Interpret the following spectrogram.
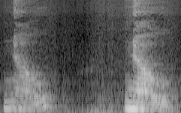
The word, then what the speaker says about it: know: Por ejemplo, en la palabra knee o en la palabra no, o en la palabra night. Night de caballero, no de noche. Entonces van a ver que la K no se articula. No tratamos de retener el aire en ningún lado, no levantamos la lengua en el paladar blando, simplemente pasamos a la N.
